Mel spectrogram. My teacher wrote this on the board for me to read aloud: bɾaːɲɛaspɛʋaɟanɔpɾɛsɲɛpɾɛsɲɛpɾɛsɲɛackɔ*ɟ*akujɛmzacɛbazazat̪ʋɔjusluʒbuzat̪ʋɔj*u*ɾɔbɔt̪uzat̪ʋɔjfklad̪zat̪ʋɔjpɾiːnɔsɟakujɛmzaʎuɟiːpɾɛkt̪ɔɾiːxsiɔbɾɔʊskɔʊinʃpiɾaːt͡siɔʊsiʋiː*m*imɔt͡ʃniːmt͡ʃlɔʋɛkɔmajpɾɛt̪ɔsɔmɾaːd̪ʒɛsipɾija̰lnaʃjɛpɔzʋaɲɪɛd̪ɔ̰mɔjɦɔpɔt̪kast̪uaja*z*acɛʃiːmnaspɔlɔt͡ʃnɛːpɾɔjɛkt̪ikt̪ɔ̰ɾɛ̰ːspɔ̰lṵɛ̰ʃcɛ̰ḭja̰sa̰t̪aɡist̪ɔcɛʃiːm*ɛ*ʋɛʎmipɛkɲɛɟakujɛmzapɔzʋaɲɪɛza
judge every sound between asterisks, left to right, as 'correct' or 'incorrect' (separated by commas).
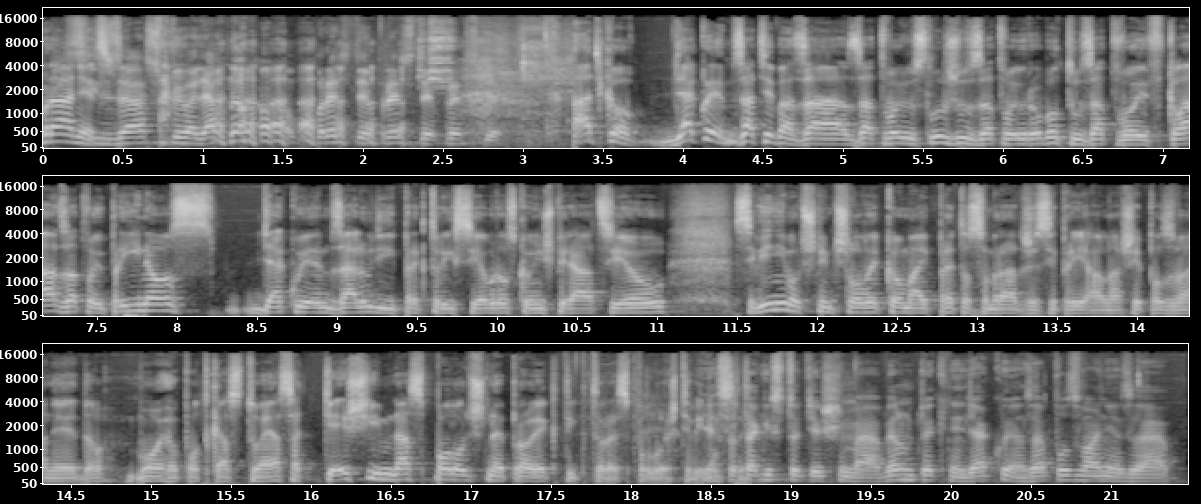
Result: correct, correct, incorrect, incorrect, incorrect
